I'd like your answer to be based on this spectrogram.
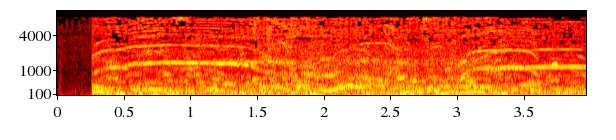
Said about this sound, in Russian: Пронзительные крики пришедших в ужас женщин, брань на грузинском, сванском и азербайджанском, звуки глухих ударов. Уже второй день Дманиси, городок Каймакатли, сотрясают столкновения.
